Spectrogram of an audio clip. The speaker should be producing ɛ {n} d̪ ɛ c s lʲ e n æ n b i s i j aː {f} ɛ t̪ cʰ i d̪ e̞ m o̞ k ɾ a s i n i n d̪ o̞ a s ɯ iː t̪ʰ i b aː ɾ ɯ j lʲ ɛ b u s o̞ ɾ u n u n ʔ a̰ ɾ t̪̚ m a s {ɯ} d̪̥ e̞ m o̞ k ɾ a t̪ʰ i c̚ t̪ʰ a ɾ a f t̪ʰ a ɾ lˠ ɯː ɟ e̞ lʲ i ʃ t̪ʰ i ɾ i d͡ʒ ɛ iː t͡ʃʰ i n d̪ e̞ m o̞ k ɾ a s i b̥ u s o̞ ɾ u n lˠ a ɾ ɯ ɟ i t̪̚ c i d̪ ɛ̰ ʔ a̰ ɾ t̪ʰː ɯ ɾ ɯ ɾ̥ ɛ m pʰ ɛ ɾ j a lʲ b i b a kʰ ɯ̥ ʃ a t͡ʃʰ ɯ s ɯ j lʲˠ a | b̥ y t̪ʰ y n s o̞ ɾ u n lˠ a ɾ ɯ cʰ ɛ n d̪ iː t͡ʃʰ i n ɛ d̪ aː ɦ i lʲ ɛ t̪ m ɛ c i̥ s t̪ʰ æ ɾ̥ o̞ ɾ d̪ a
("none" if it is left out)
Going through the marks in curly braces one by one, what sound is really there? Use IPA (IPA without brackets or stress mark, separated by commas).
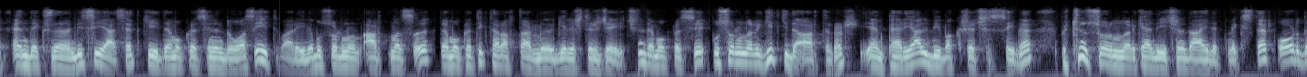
n, s, ɯ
